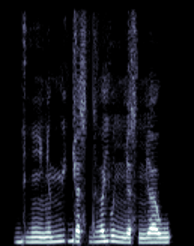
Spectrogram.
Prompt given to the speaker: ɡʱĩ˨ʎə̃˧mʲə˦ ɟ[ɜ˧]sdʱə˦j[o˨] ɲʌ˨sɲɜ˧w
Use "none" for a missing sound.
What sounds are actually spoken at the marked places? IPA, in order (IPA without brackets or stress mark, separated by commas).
ɜ˧, u˨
